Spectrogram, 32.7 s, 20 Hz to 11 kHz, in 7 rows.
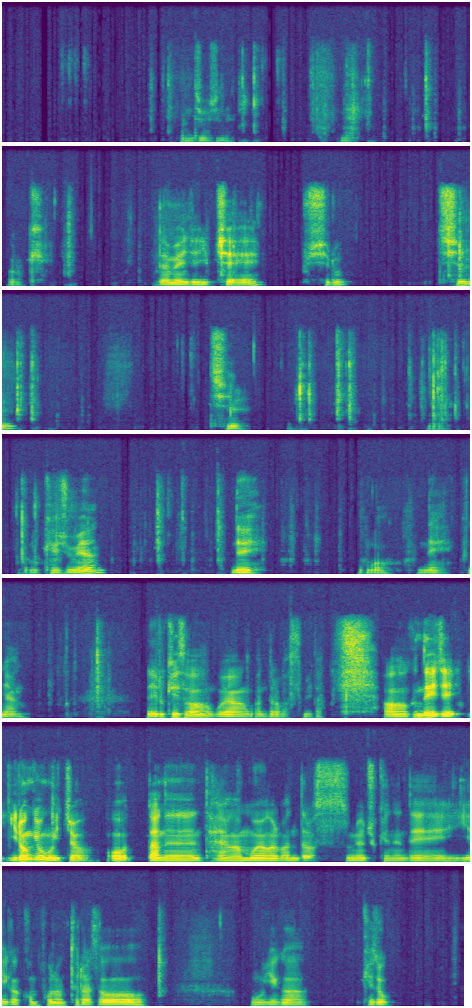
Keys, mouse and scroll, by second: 2.3 e, 3.8 shift+middle click, 5.1 space, 6.8 p, 8.9 7, 9.5 Return, 12.3 7, 12.6 Return, 13.5 space, 13.6 Escape, 13.8 Escape, 15.9 shift+middle click, 19.4 shift+middle click, 21.2 shift+middle click, 23.6 shift+middle click, 28.7 shift+middle click.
